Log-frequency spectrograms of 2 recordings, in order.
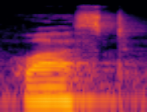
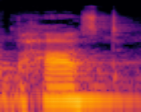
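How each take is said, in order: First: The word starts with a v sound. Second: The word starts with a breathy b sound. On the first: The speaker calls it right. "इट्स वास्ट" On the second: The speaker calls it wrong. "It's not भास्ट"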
